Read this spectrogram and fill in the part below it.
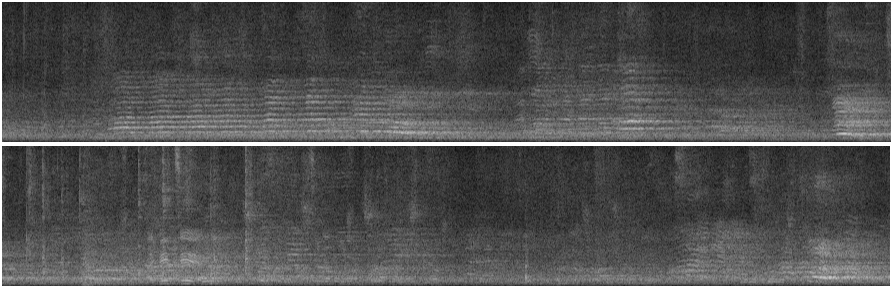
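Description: Spectators shout and cheer from the stands in a large echoing hall.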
